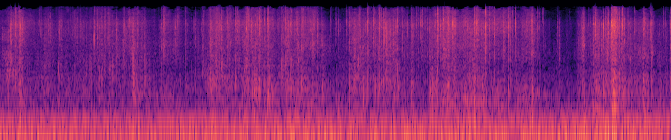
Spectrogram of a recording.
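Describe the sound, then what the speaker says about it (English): Sellotape being wound around the tying point of a hand-tied flower bouquet, a continuous close crinkling and crackling of tape and wrapping with no pauses. "literally just sellotape that around the tying point"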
